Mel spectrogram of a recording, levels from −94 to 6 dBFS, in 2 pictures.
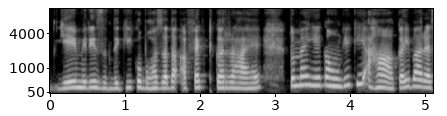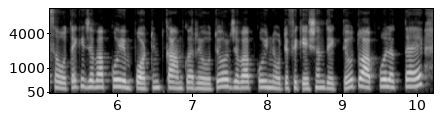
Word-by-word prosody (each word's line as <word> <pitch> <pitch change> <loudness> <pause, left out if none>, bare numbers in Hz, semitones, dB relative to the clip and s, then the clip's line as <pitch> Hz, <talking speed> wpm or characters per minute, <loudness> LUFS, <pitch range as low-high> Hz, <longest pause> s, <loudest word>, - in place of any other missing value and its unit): ये 230 +3 +4
मेरी 240 0 +2
ज़िंदगी 210 0 -5
को 245 - +4
बहुत 215 0 -1
ज़्यादा 220 +2 +2
इफ़ेक्ट 235 +3 0
कर 225 -1 +3
रहा 220 -2 +1
है? 215 +3 -1 0.4
तो 300 - +3
मैं 330 +2 +2
ये 320 -1 +1
कहूँगी 310 -1 +1
कि 375 - +1
हाँ, 235 -5 +2
कई 235 +4 +2
बार 275 -2 +3
ऐसा 235 0 0
होता 215 +2 -2
है - - -3
कि 280 +1 -5
जब 255 0 -1
आप 255 0 0
कोई 275 -1 +3
इम्पोर्टेंट 230 0 -1
काम 220 -2 0
कर 220 0 -3
रहे 205 -1 -3
होते 195 +5 -3
हो 270 - +2
और 275 - +1
जब 240 -1 -3
आप 230 0 +1
कोई 245 0 -1
नोटिफ़िकेशन 210 0 -2
देखते 205 0 -5
हो 265 - 0
तो 285 - +3
आपको 265 +2 +3
लगता 260 +1 0
है 305 +5 +2
235 Hz, 245 wpm, -22 LUFS, 215-260 Hz, 0.4 s, ये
